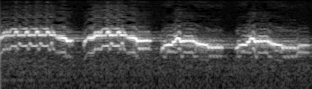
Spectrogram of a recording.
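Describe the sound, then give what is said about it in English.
A veery sings a short, breezy song of four swirling, flute-like phrases that step downward in pitch, clear, with no voices present. “intensity of Atlantic hurricanes, many songbirds like the veery could suffer the consequences.”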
